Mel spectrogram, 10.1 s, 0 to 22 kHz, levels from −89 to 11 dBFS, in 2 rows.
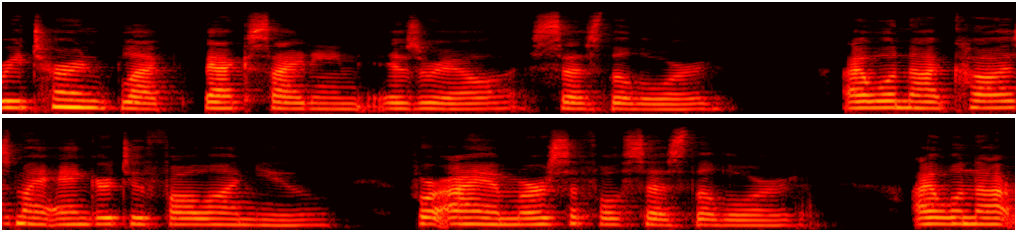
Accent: American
